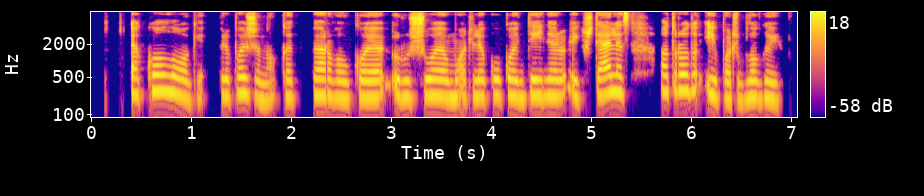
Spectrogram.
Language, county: Lithuanian, Tauragė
